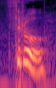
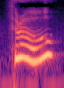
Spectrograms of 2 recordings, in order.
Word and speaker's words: through: Let's look at this word through. Through, which is spelled with 7 letters. T-H-R-O-U-G-H. Yes, we don't even pronounce the G.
